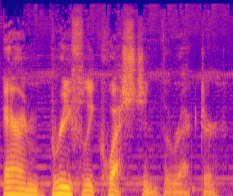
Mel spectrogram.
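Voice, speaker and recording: A man narrating a scripted dramatic story in a solemn, deliberate way. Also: deep voice, expressive. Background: clear music.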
